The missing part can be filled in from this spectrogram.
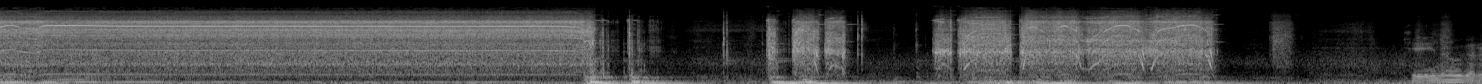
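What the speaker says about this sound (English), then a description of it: "now we got our pilot holes drilled" A power drill runs loudly and continuously while drilling pilot holes in an axle housing, then stops and gives way to short bursts of drilling and mechanical clatter, with someone speaking at times.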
